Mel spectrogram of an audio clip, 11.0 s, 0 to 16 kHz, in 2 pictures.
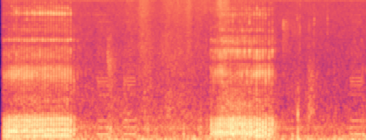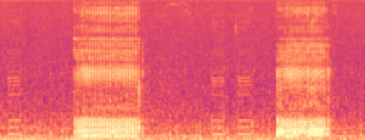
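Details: French Bulldog snoring while asleep: four rough, buzzing snores about every three seconds, roughly 20 breaths a minute, over steady room noise.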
